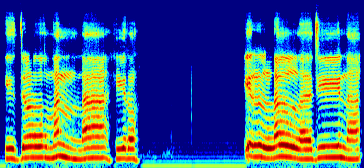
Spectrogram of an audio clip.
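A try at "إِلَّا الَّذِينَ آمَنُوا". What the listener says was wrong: Panjang a-nya, Bu. Panjang Au.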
